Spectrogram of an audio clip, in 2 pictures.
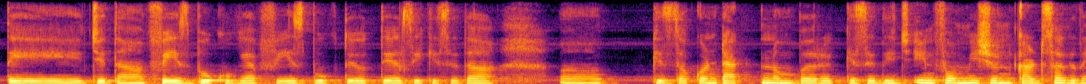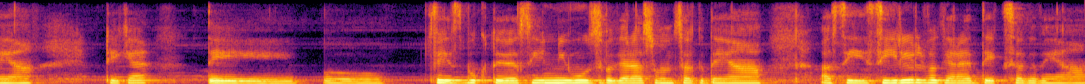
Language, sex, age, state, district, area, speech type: Punjabi, female, 18-30, Punjab, Ludhiana, urban, spontaneous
